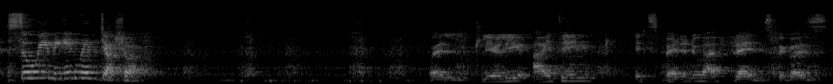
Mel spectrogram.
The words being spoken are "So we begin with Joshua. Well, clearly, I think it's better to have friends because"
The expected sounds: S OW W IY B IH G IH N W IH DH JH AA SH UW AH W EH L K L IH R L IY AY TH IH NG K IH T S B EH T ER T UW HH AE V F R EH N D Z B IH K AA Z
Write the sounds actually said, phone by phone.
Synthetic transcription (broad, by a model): S OW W IY B IH G IH N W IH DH JH AA SH UW AH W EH L K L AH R L IY AY T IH NG K IH T S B EH T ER T UW HH AE V F R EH N D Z B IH K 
